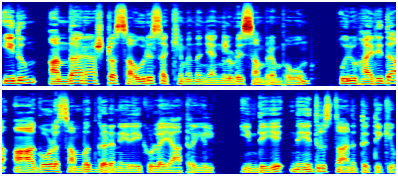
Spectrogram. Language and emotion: Malayalam, neutral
